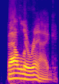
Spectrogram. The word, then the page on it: ballyrag: American English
